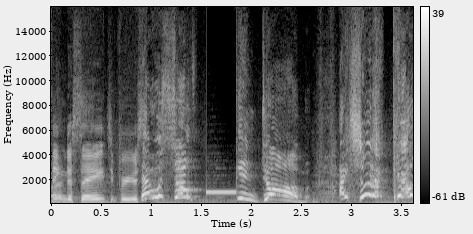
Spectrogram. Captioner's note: beep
